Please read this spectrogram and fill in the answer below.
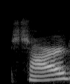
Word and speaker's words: Sheard: It's Sheard. Shard, Yeah, I probably.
